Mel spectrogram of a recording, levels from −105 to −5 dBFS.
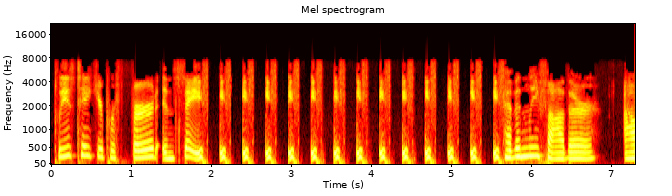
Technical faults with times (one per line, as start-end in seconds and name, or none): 1.96-5.67 stutter with silent gaps
3.35-4.57 AMR rate drop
